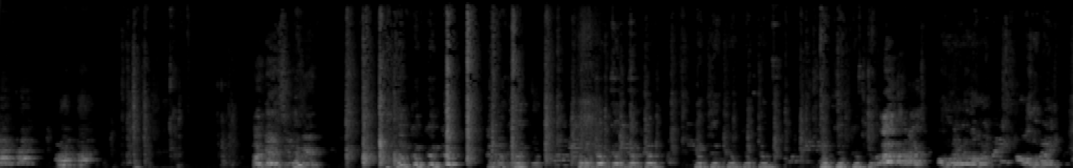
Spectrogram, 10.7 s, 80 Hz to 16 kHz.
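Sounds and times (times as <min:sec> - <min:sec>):
dogs barking: 0:00.0 - 0:01.1
speech: 0:02.5 - 0:03.3, 0:04.0 - 0:10.7.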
